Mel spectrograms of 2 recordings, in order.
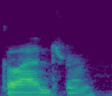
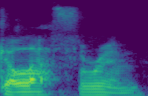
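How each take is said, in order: First: The middle consonant is a hard 'd' sound. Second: The middle consonant is a soft 'th' sound. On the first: The speaker calls it wrong. "not Galadrim" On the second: The speaker calls it right. "it's Galathrim, D H is the"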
